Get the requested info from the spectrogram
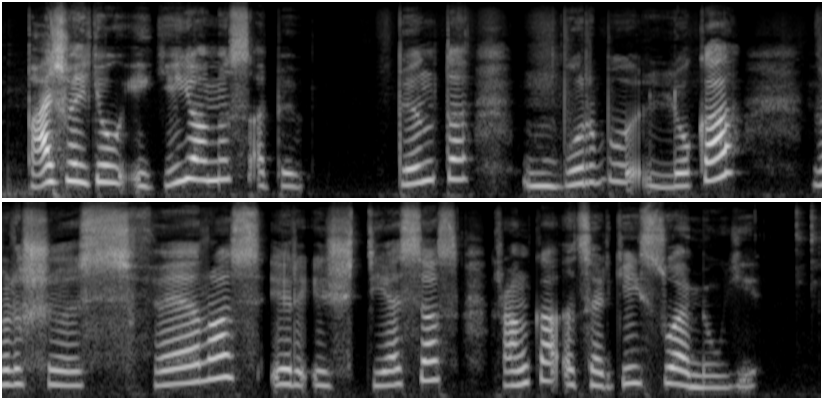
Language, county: Lithuanian, Vilnius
